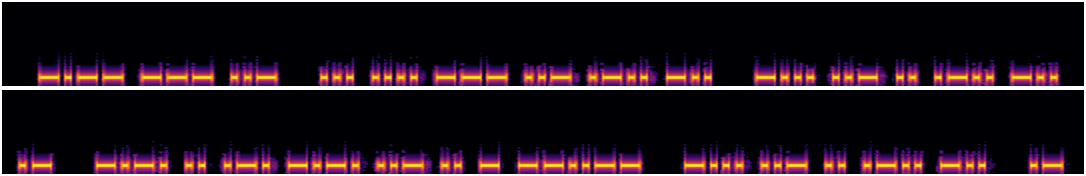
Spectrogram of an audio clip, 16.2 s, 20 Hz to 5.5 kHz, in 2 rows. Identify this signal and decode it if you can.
Morse code, heard as a keyed tone, about 25 wpm, 600 Hz. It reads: YOU SHOULD BUILD A CIRCUIT, BUILD A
